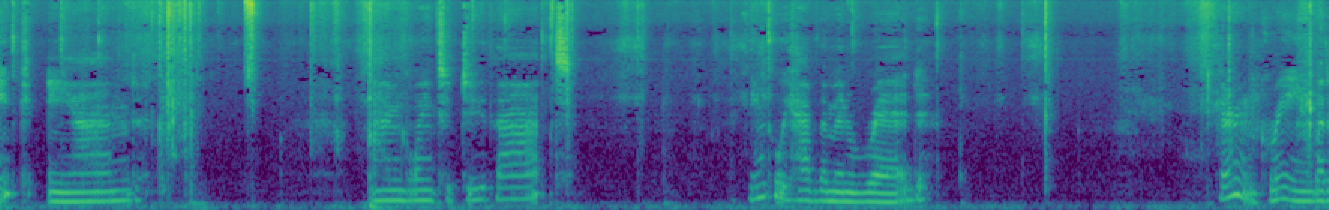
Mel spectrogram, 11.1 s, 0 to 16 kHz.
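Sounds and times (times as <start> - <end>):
paper pages rustling: 9.4 - 11.0.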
